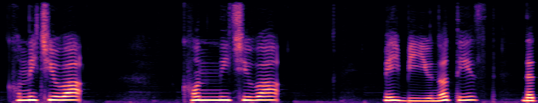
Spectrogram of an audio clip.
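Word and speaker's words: こんにちは: later during the day you can simply say konnichiwa konnichiwa maybe you noticed that the last character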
